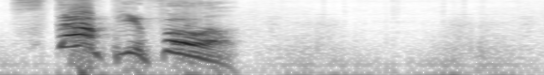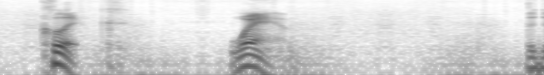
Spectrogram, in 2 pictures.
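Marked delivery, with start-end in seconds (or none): 0.1-1.2 extremely high, loud scream; furious shriek. A narrator's reading. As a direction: shriek at the idiot. Villainess screams at henchman.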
